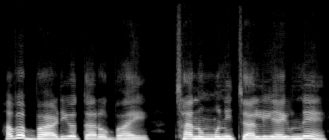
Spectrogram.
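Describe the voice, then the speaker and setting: A woman voicing a jealous Rajput husband who scolds quickly and roughly, in a told folk tale. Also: fairly high pitch, fairly even intonation, darkish tone, dry recording, natural voice. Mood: scolding.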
